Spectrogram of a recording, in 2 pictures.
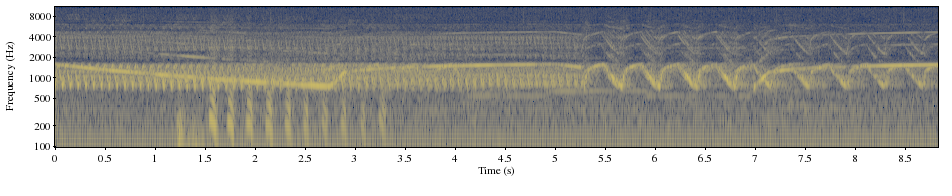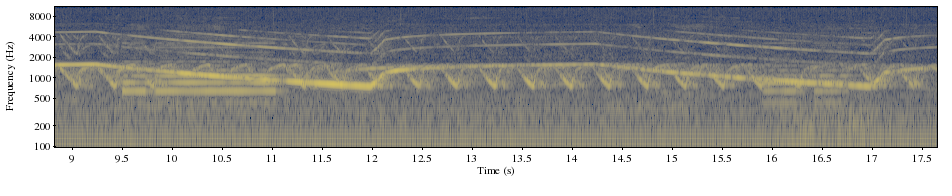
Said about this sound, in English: About all of the sirens. All of our first responders, they lead the way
